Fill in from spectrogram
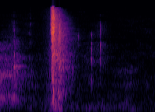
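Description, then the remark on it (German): A cola bottle's cap is pried off with a bottle opener: a sharp pop with a brief fizzy hiss, followed by two small metallic clicks, with no talking. “Nee, nee, hier ist ein Flaschenöffner.”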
